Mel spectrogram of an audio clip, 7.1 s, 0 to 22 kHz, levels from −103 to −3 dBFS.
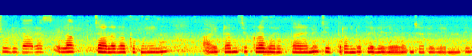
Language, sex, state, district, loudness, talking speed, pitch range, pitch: Telugu, female, Andhra Pradesh, Sri Satya Sai, -18 LUFS, 95 wpm, 215-230 Hz, 220 Hz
